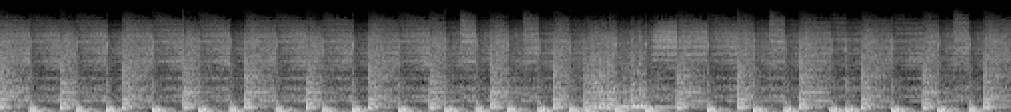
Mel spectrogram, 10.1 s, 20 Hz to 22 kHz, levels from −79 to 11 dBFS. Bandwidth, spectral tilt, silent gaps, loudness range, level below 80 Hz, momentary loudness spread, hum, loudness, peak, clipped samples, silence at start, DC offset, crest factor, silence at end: 12.5 kHz; -5.5 dB/octave; none; 1 LU; -18 dBFS; 3 LU; none; -12 LUFS; 0 dBFS; under 0.1%; 0 s; 0.2%; 12 dB; 0 s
